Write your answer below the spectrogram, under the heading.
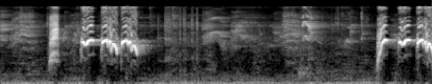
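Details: Albino sooty-headed bulbul singing actively: a sharp note, then a bright run of rolling whistled notes, quieter twittering, and another quick trio of clear whistles at the end.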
